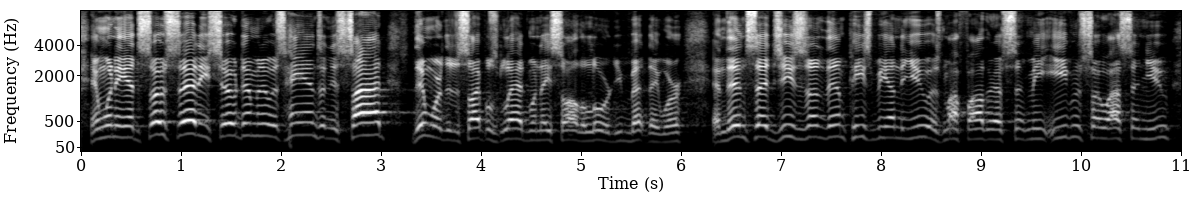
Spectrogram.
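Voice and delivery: high, loud declaiming of scripture; preached scripture reading. Acted. Preacher reads John twenty aloud to congregation, loud high declaiming. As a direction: proclaim the text to the church. Continues scripture at full force.

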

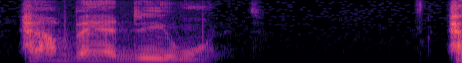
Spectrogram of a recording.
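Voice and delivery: slow, soft, searching question; hushed challenge. Real, not acted. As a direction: drop soft and stretch the question out. Preacher challenging his listeners.

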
